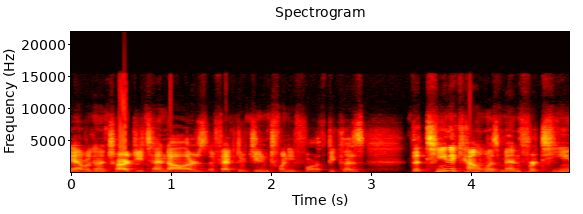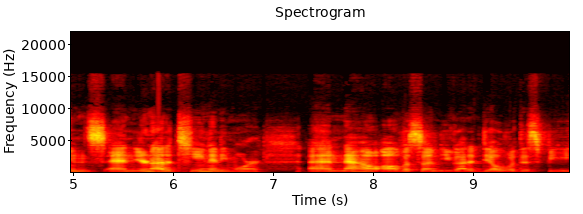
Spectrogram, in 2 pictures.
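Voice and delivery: ordinary talk

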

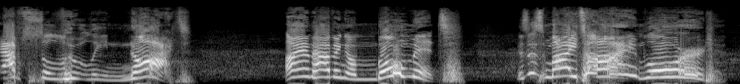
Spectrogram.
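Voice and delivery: very high, very loud, slow, shrill, drawn-out fury. Retelling refusing God's call to approach a crying store worker, re-enacting own anger. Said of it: "I was so mad".

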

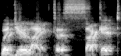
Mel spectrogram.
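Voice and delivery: deliberately bad put-on classic horror-movie star voice. Joking about an actor's voice, doing a bad Vincent Price impression. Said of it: "I do a bad Vincent Price".

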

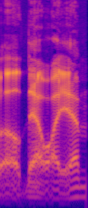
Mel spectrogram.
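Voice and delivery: rough, rumbling, low, slow storybook growl. Reading the story aloud, answering Christopher Robin in a growly Winnie-the-Pooh voice. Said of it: "said a growly voice".

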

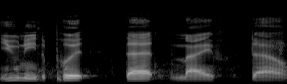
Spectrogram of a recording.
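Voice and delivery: stern, serious, low, quiet voice. Recalling telling someone to put a knife down, retelling a serious voice. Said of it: "I had to use a serious voice".

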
